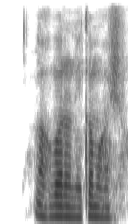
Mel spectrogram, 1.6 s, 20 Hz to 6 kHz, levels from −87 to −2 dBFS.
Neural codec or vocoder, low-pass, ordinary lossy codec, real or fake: none; 5.4 kHz; AAC, 24 kbps; real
